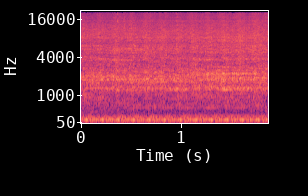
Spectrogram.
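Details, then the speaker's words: 2005 Ford 6.0 diesel single cab, warming toward operating temperature: steady idle with a slightly uneven low beat as cylinder 8 begins to drop out; misfire and contribution fault, owner suspects bad rings, smoke increases when hot. "it just progressively gets worse and then you'll hear the cylinder drop out"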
